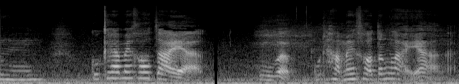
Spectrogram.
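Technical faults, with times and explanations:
2.14 to 2.18 s, gap between stream segments: the speech stops dead for about 38 ms where two segments' timestamps don't meet, and the player fills the hole with silence.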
